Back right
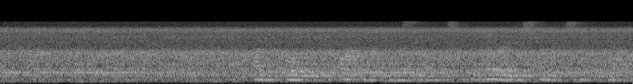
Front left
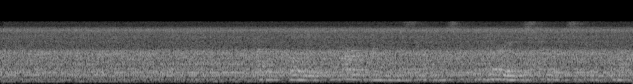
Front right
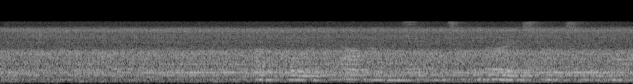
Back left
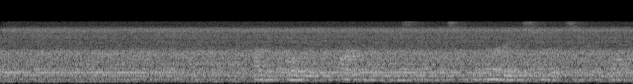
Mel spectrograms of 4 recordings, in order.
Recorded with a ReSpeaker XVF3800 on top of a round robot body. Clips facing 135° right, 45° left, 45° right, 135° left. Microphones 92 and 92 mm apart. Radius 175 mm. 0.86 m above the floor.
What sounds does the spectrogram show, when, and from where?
2.5 s a woman speaking: 165° right, 7.5 m; by 6.2 s 140° right, 7 m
